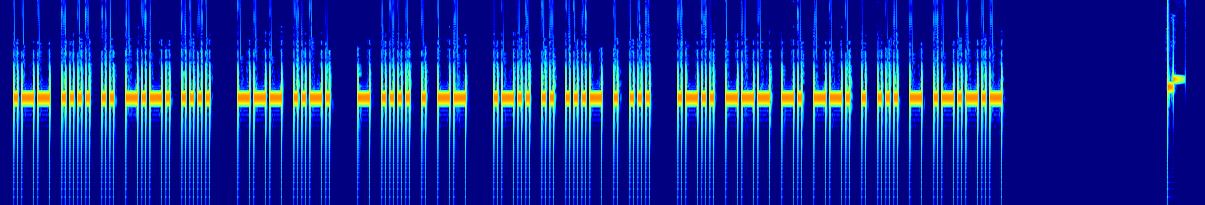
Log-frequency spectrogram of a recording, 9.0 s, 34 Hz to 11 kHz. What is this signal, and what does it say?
Morse code, heard as a keyed tone, about 40 wpm, 700 Hz. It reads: WHICH OF THEM LIVES LONGEST.
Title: A Sound Of Thunder 40wpm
